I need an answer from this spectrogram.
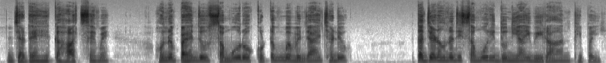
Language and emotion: Sindhi, sad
